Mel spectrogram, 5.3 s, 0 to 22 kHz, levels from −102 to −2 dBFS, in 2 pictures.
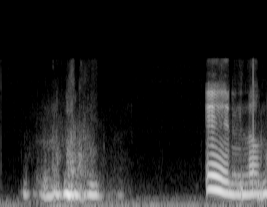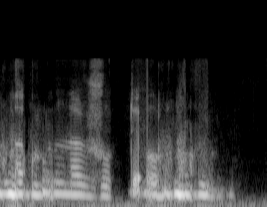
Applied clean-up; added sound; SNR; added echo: neural diffusion model UNIVERSE++.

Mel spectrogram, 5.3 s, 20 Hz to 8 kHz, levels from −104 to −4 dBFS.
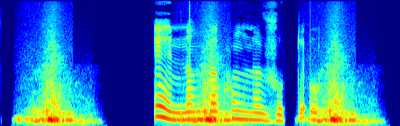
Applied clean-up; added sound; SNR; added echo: none; Whoosh, swoosh, swish; -4 dB; none.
